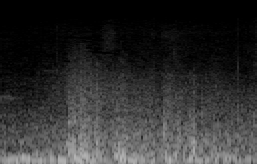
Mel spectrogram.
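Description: Deep thunder rolls as a sound effect during a Bible reading, a heavy, loud rumble sustained for about two seconds with a swelling crest midway and no voice over it.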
